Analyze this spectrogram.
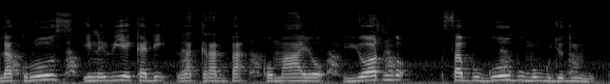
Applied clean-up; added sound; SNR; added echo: none; Bark; 19 dB; none.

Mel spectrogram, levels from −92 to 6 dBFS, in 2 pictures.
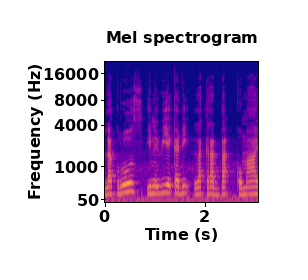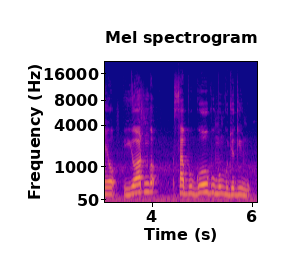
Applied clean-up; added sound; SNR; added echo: none; none; none; none.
